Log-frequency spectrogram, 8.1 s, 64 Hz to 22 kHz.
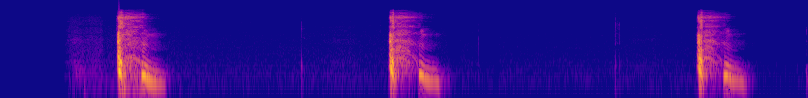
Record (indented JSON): {
  "three_cough_length": "8.1 s",
  "three_cough_amplitude": 32673,
  "three_cough_signal_mean_std_ratio": 0.18,
  "survey_phase": "beta (2021-08-13 to 2022-03-07)",
  "age": "45-64",
  "gender": "Female",
  "wearing_mask": "No",
  "symptom_none": true,
  "symptom_onset": "11 days",
  "smoker_status": "Never smoked",
  "respiratory_condition_asthma": false,
  "respiratory_condition_other": false,
  "recruitment_source": "REACT",
  "submission_delay": "6 days",
  "covid_test_result": "Negative",
  "covid_test_method": "RT-qPCR",
  "influenza_a_test_result": "Negative",
  "influenza_b_test_result": "Negative"
}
